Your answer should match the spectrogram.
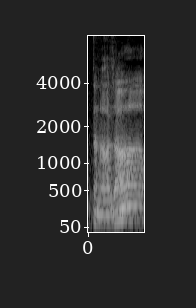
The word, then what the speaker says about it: تنازع: اور وہ ہے لغت۔ آپ لغت دیکھیں، اس میں آپ جب اس کا تلفظ تنازع پڑھیں گے تو شاید تھوڑا سا حیران ہوں گے کہ اچھا یہ تنازع پڑھتے رہے ہیں، تنازعہ لوگ کہتے رہے ہیں، تو یہ تنازع ہے۔ روایت، یہ ان الفاظ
